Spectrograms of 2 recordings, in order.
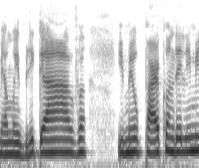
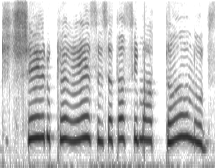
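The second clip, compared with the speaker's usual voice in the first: mock very high, shrill, shouted scolding voice; 12 semitones higher than usual. Retelling how the mother arrived and reacted to the smell: imitating mother shouting. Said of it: "minha mãe chegou já gritando".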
